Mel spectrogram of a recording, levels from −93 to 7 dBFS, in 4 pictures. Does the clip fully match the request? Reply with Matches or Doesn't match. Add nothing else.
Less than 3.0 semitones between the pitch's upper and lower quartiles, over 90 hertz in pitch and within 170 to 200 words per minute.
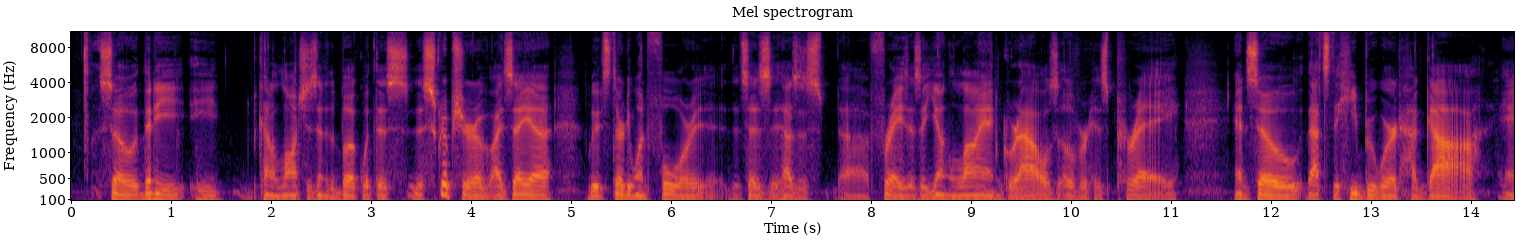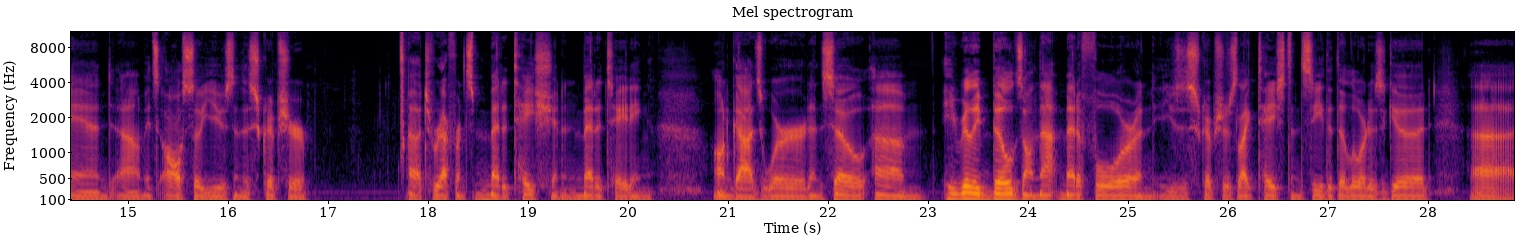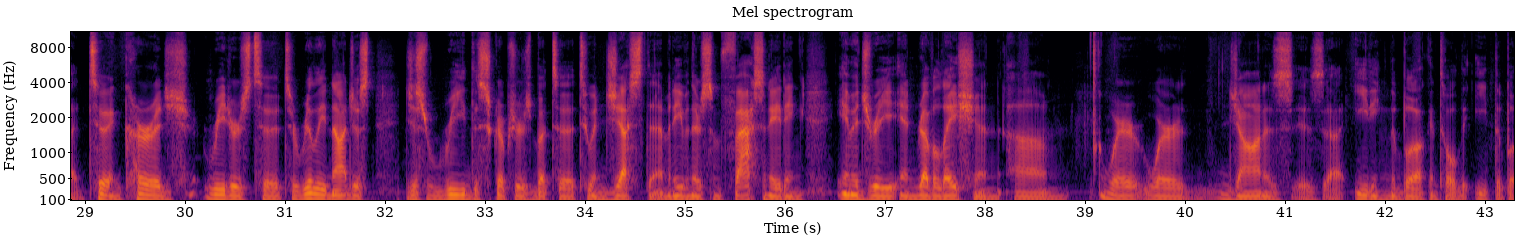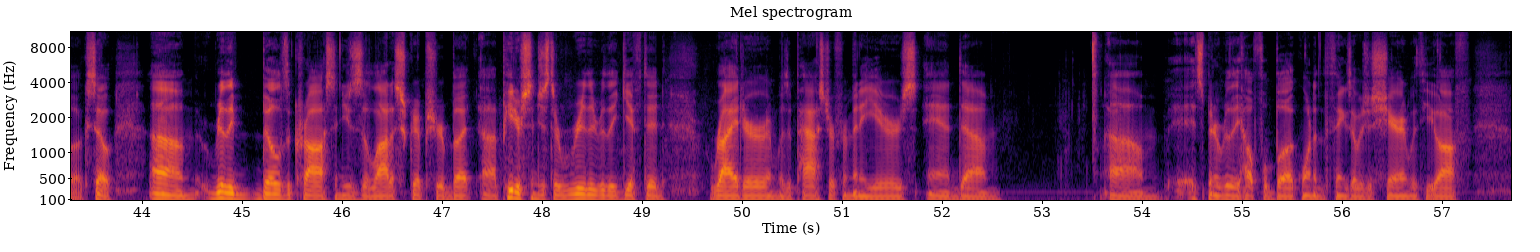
Doesn't match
